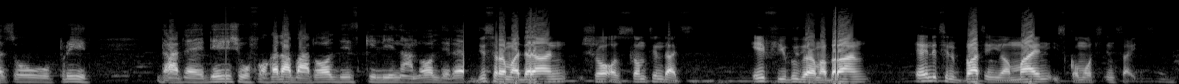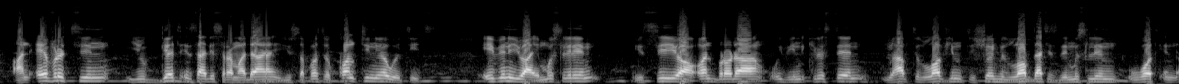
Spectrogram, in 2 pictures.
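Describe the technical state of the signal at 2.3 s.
At 2.26 to 2.31 s, overlapping chunks: the audio was handled in blocks of about 3 s, and the next block began before the previous one had finished, so roughly 48 ms is played twice at the join, heard as a brief stutter or click.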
